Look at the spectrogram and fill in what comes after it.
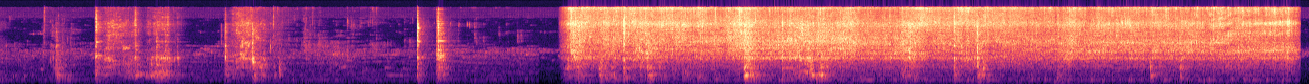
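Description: Metal spatula scraping and stirring jackfruit and potato curry in a kadai, with scattered scrapes at first. About five seconds in, a loud steady sizzle of the masala frying in oil starts suddenly, with the stirring strokes running through it: the spices and jackfruit being dry-fried (kasha) until the oil separates.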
